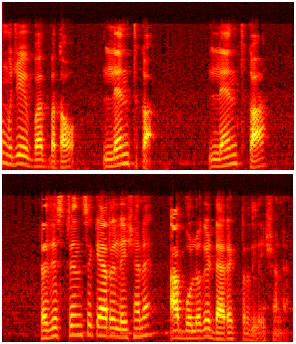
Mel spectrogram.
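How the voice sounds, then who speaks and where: A man's voice: on the high side, warm tone, slight background noise. A male teacher giving a physics lesson, asking questions and answering them himself, repeating key terms. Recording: dull lo-fi recording.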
